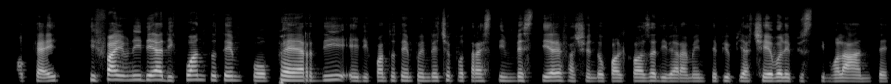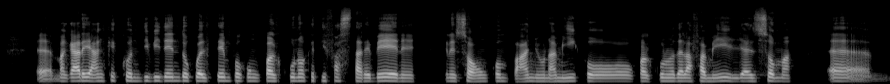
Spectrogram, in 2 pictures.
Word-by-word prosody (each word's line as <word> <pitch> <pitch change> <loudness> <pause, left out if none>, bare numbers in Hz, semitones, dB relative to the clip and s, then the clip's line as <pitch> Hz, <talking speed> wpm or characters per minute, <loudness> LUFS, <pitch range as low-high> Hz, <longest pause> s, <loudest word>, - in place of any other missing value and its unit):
okay, 170 +1 +1 0.3
ti 205 - -4
fai 220 -2 +8
un'idea 210 +1 +4
di 185 -3 -7
quanto 215 -2 +2
tempo 185 -4 -1
perdi 190 +1 +4
e - - -3
di 165 -2 -9
quanto 180 +1 -2
tempo 175 -1 -3
invece 175 +3 -4
potresti 170 -1 -3
investire 175 +1 +1
facendo 160 -2 -5
qualcosa 160 +2 0
di 165 -1 -5
veramente 155 +1 -3
più 165 - -4
piacevole, 165 0 +2
più 160 - -15
stimolante, 150 -2 -1 0.3
uhm, 80 - -2
magari 165 +2 +5
anche 160 +2 -2
condividendo 170 0 -2
quel 165 -2 +2
tempo 170 0 -2
con 160 0 -7
qualcuno 165 +1 +1
che 170 - -9
ti 165 - -10
fa 170 - -7
stare 155 -1 0
bene, 160 -2 +2 0.3
che - - -14
ne 155 - -2
so, 150 0 +2
un 145 +1 -5
compagno, 150 -1 -3
un 150 - -4
amico, 150 -1 -2
qualcuno 155 +1 -2
della 155 -1 +2
famiglia, 155 0 -1
insomma. 150 -1 -1 0.3
Ehm, 85 - -4
165 Hz, 160 wpm, -26 LUFS, 155-175 Hz, 0.3 s, fai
